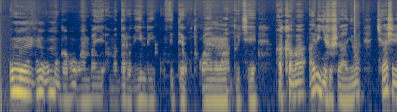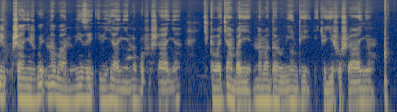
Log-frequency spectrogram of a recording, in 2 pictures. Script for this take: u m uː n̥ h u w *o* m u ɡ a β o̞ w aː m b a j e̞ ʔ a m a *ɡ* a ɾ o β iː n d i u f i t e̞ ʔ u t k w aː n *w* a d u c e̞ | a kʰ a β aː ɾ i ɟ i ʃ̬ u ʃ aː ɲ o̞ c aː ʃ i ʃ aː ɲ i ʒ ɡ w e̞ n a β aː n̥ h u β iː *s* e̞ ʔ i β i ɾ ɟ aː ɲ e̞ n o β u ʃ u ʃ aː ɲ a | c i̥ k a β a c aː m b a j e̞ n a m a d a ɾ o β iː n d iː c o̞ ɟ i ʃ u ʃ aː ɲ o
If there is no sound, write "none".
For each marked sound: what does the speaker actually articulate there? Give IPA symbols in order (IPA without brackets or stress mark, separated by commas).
u, d, w, z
